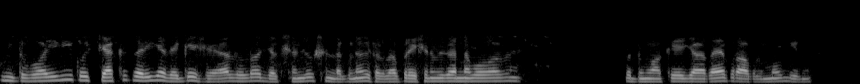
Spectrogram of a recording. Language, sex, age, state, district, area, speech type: Dogri, male, 18-30, Jammu and Kashmir, Udhampur, rural, conversation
